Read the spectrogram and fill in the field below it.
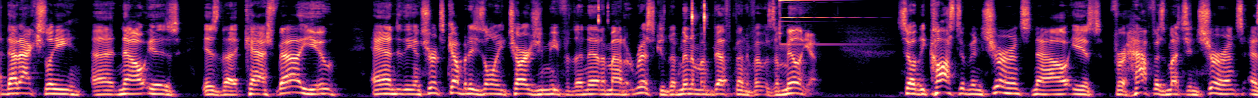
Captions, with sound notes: that actually now is the cash value, and the insurance company's only charging me for the net amount at risk (mouse clicking) 'cause the minimum death benefit was a million. (bell dings) So the cost of insurance now is for half as much insurance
